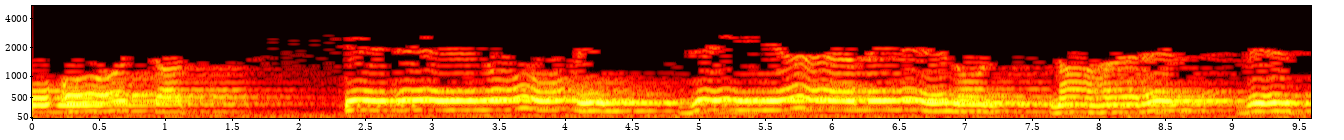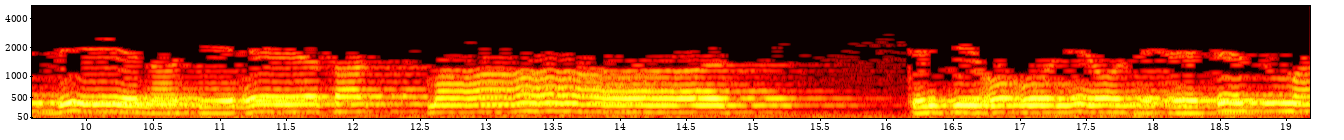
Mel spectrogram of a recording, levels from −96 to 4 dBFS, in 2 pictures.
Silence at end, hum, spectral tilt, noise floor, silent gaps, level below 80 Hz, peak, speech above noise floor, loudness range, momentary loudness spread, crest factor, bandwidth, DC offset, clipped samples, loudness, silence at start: 0 s; none; -16 dB/octave; -42 dBFS; none; -46 dBFS; -2 dBFS; 27 dB; 3 LU; 9 LU; 14 dB; 2.6 kHz; under 0.1%; under 0.1%; -16 LUFS; 0 s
